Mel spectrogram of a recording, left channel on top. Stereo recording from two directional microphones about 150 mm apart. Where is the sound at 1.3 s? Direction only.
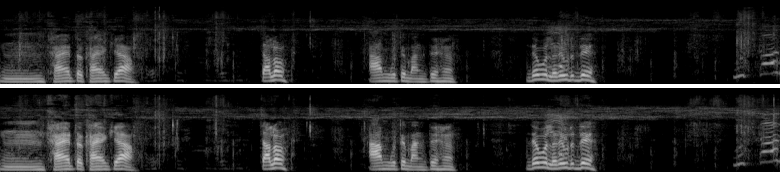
Centre (ahead or behind).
